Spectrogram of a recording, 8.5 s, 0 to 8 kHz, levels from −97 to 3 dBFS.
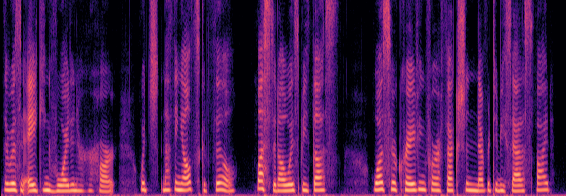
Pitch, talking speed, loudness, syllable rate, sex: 245 Hz, 190 wpm, -18 LUFS, 5.5 syllables/s, female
